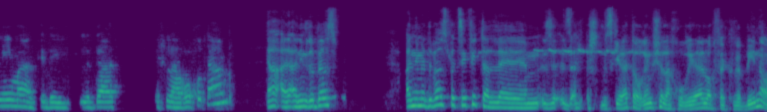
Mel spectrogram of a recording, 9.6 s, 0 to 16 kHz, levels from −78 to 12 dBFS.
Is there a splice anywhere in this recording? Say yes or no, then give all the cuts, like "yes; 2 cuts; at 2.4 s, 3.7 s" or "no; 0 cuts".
no; 0 cuts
